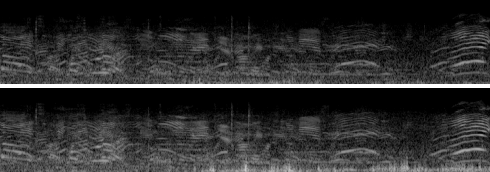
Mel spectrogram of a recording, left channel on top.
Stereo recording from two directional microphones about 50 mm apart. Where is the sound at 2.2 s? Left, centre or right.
Left.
